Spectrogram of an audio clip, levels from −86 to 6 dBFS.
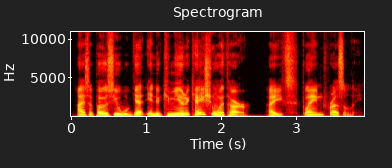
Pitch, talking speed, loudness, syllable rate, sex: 140 Hz, 185 wpm, -17 LUFS, 6.7 syllables/s, male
